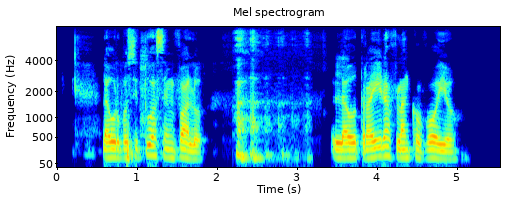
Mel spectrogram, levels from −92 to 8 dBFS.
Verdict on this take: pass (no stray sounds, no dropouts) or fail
fail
